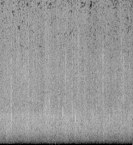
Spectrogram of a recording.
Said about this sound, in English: go ahead and clap if you want to. Someone wants to.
